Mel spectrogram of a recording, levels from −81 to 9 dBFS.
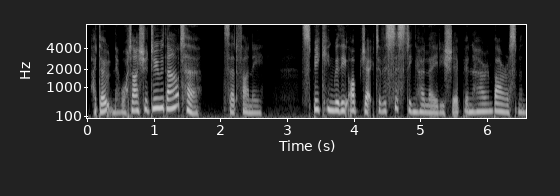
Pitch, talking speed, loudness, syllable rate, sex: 205 Hz, 200 wpm, -21 LUFS, 5.9 syllables/s, female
